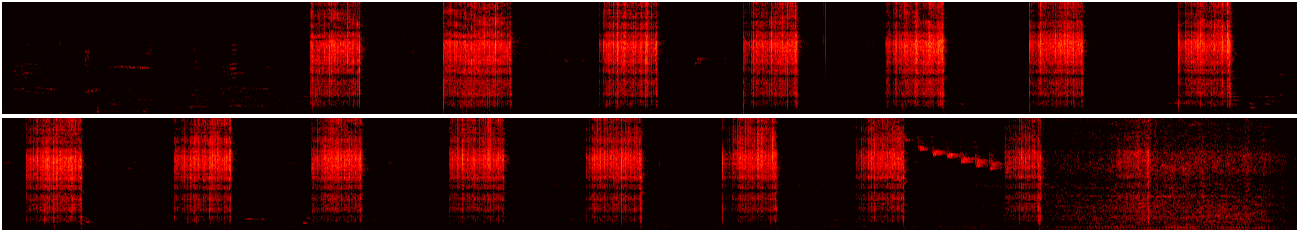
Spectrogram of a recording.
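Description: Stick welding arc crackling in about fifteen short bursts, one every couple of seconds, starting about four seconds in: the electrode's arc is struck and broken again and again, an intermittent technique for welding thin angle iron without burning through.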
